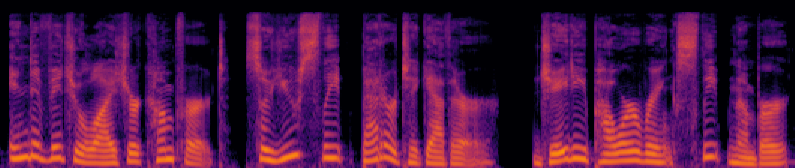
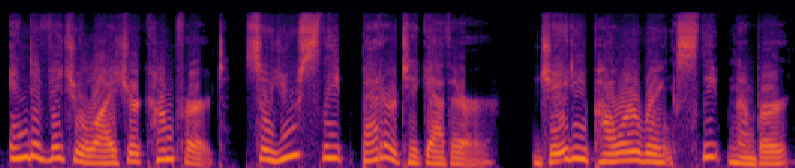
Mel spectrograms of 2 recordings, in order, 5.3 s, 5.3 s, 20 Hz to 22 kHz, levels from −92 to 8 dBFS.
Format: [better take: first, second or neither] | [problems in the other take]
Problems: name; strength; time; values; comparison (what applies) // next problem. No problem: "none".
first | distortion; slight; 13% of the sound clipped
